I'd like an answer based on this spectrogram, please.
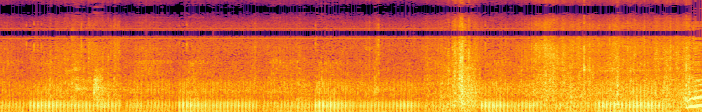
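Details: A Canada lynx, an animal ambassador, gives a steady, deep, low purr, a rough engine-like vibration that swells and fades with each breath, in waves roughly every one to two seconds.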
